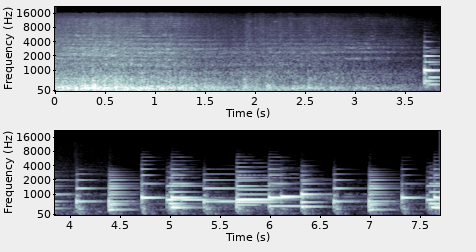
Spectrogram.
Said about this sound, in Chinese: 二零一五年三十一号下午嘛，就坐到了前往北京的火车上。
